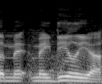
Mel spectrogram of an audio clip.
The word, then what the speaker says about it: amygdala: Okay, so the amygdala, how do you say it? – Amygdala.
